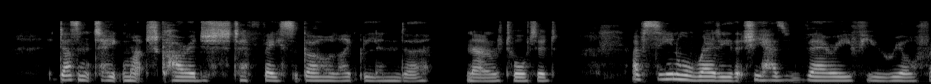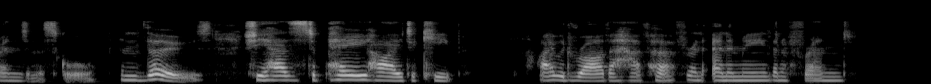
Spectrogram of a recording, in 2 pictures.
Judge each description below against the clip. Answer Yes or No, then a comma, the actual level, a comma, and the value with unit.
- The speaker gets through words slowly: No, average, 150 wpm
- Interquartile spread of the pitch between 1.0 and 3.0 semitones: Yes, narrow, 2.5 semitones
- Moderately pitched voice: Yes, medium, 180 Hz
